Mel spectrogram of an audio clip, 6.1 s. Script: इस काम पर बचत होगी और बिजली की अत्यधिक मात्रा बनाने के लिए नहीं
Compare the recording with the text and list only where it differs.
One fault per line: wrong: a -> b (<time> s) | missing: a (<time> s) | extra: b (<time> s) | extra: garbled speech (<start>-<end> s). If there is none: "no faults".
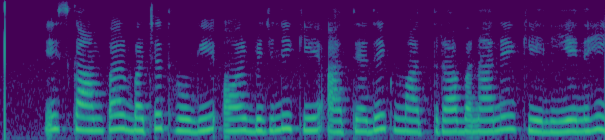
no faults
